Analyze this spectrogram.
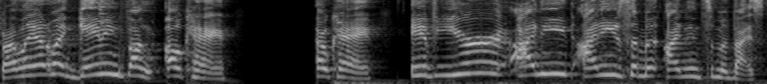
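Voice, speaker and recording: The speech moves at a fairly quick pace with lively intonation. Loudness stays very even throughout. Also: woman, extremely high pitch for a woman. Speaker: streamer. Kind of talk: casual live stream chat. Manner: casual, filler-heavy.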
